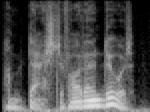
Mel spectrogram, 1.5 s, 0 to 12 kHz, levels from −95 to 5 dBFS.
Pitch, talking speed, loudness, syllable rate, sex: 105 Hz, 280 wpm, -16 LUFS, 5.8 syllables/s, male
